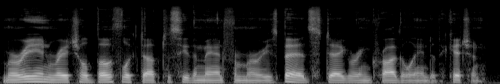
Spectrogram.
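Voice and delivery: usual speaking voice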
